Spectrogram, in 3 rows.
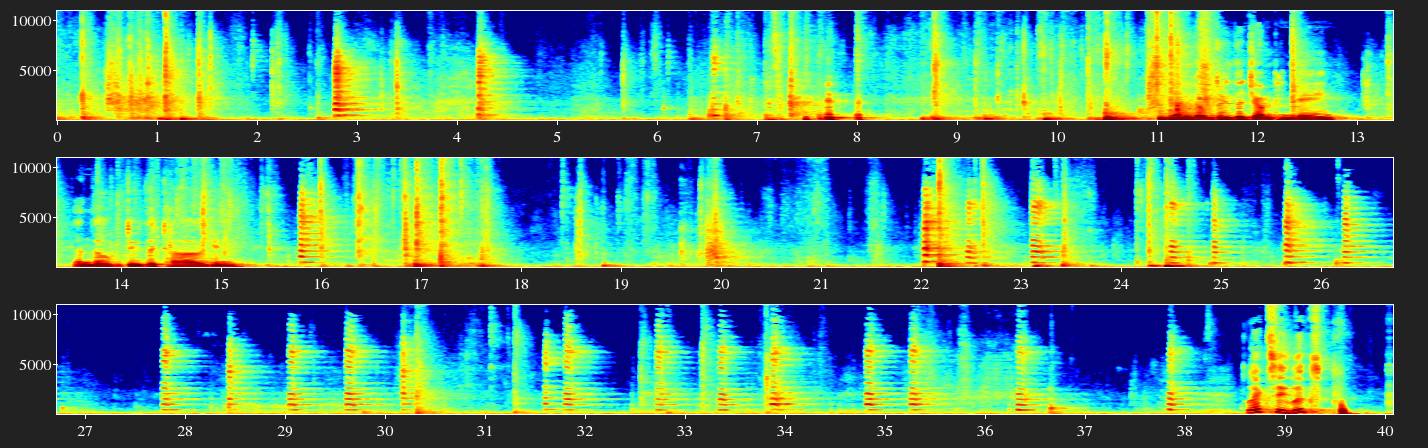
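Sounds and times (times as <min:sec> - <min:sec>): dog toy squeaking: 0:15.8 - 0:16.4, 0:27.8 - 0:30.6, 0:31.6 - 0:36.8.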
